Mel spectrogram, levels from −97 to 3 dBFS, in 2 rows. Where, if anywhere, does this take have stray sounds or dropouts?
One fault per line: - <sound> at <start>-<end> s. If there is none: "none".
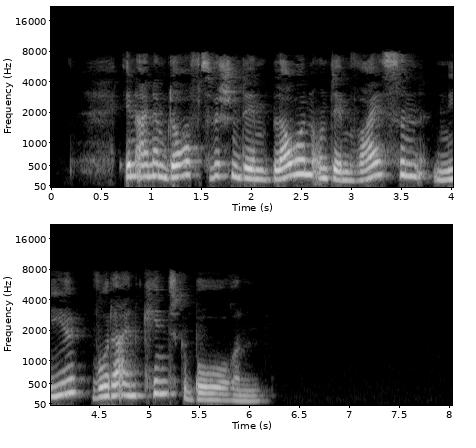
none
